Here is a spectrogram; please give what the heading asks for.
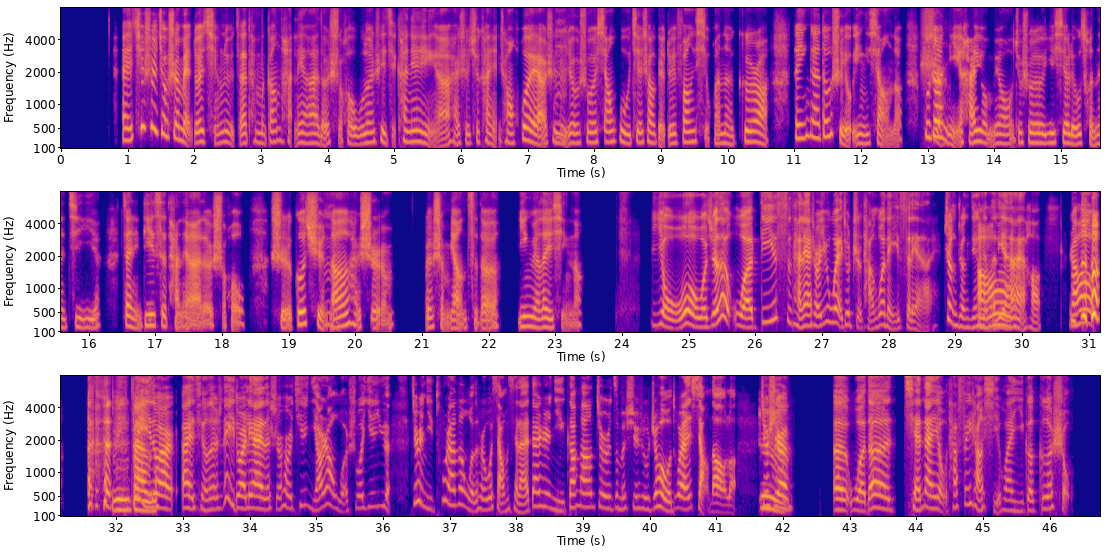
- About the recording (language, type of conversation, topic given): Chinese, podcast, 有什么歌会让你想起第一次恋爱？
- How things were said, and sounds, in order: chuckle; other background noise; chuckle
